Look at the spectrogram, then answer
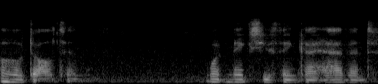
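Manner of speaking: barely-there, faint, very soft whisper. Voicing a voice heard again after a long pause: faint whisper. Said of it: "but in a faint whisper".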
